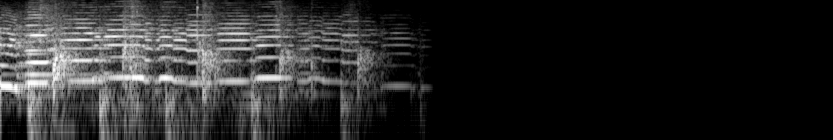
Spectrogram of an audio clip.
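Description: Violin playing a melody over accompanying struck or plucked notes, fading and cutting off about two seconds in.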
